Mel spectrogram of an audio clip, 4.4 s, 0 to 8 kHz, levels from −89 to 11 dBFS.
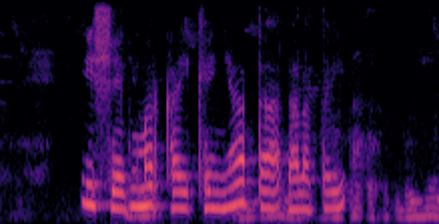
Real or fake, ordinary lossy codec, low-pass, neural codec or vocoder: real; Opus, 32 kbps; 7.2 kHz; none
